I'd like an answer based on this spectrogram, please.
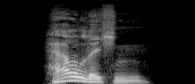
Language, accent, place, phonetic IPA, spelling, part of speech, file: German, Germany, Berlin, [ˈhɛʁlɪçn̩], herrlichen, adjective, De-herrlichen.ogg
- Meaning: inflection of herrlich: 1. strong genitive masculine/neuter singular 2. weak/mixed genitive/dative all-gender singular 3. strong/weak/mixed accusative masculine singular 4. strong dative plural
